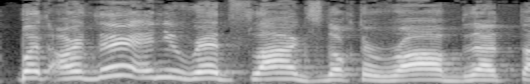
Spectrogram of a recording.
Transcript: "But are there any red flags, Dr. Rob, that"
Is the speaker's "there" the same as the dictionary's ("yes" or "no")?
yes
